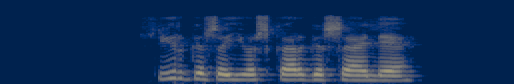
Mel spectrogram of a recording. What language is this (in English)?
Mari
